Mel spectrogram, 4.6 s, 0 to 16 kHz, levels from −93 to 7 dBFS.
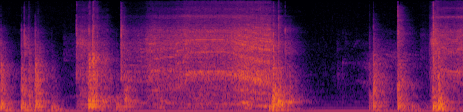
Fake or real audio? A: real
